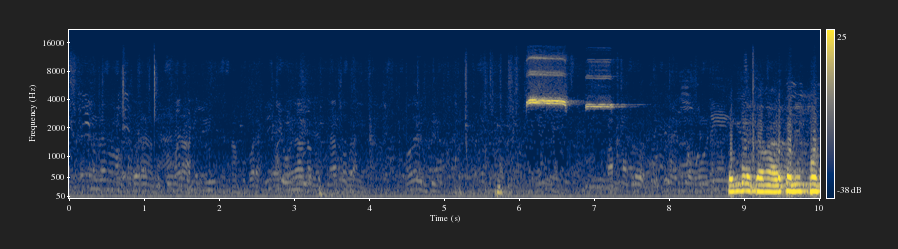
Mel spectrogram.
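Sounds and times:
referee's whistle blasts: 6.1 - 7.5.

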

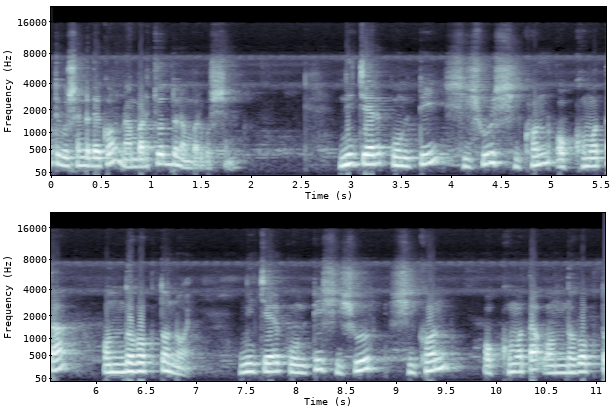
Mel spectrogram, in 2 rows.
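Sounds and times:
man reading aloud: 0.0 - 2.0, 2.9 - 11.0.

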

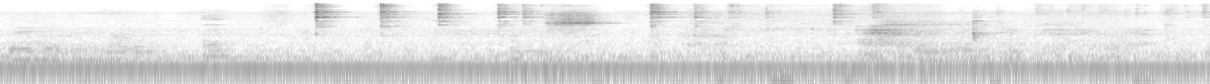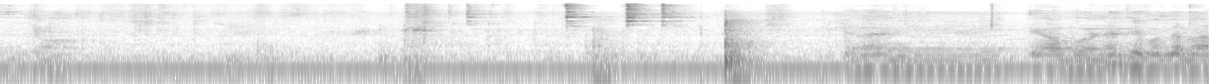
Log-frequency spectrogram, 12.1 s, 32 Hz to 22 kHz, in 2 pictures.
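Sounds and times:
glass bottles and dishes clinking: 8.1 - 9.6.

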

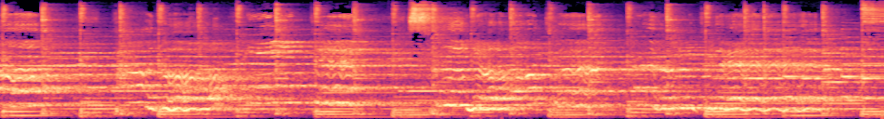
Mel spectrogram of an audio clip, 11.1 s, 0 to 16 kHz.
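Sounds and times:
amplified backing music: 0.0 - 11.0
woman singing through a microphone: 0.0 - 11.0.

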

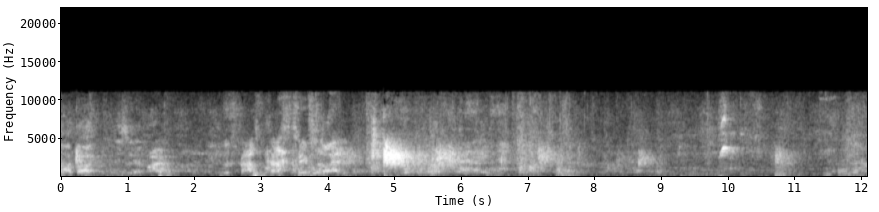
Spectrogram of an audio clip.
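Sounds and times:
people talking: 11.3 - 12.0.

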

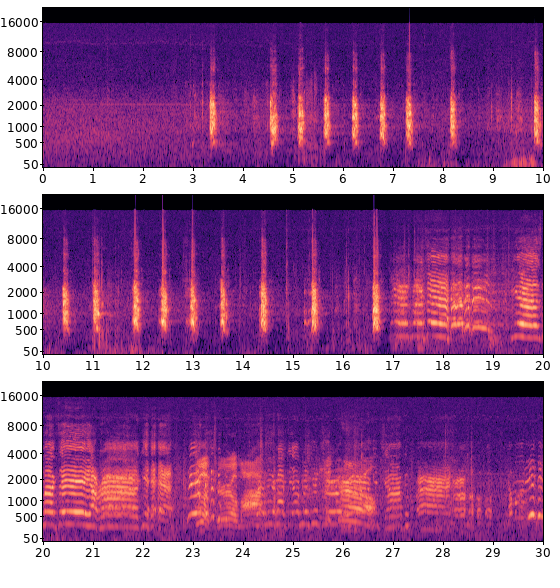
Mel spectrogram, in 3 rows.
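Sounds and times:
dog barking sharply: 3.0 - 3.7, 4.5 - 7.6, 8.2 - 8.4, 9.8 - 14.6, 15.2 - 15.7, 16.6 - 16.9.

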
